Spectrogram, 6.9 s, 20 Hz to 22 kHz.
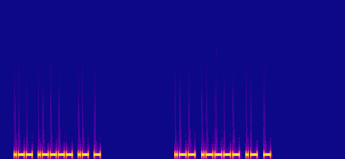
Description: Morse code, heard as a keyed tone, about 29 wpm, 700 Hz. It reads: W1AT W1AT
